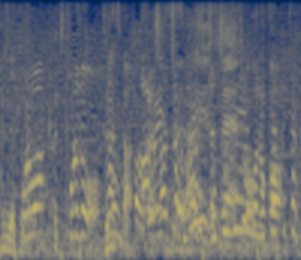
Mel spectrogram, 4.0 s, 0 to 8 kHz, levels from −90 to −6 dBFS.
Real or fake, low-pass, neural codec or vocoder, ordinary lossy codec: real; none; none; none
